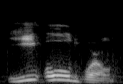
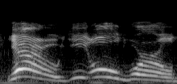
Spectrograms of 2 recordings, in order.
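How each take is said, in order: First: It is said at a calm, normal volume. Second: It is shouted loudly and energetically.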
